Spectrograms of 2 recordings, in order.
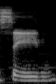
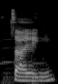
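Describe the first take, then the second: First: The name rhymes with the word lane. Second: The name rhymes with the word line. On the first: It is the name's intended pronunciation. The speaker calls it right. "instead of Sane" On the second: It follows a Japanese reading of the letters. The speaker calls it wrong. "in Japanese, if you have an S A and an I and an N, it's like Sign"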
